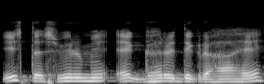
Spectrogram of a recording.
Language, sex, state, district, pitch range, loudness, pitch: Hindi, male, Arunachal Pradesh, Lower Dibang Valley, 135-155 Hz, -13 LUFS, 145 Hz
